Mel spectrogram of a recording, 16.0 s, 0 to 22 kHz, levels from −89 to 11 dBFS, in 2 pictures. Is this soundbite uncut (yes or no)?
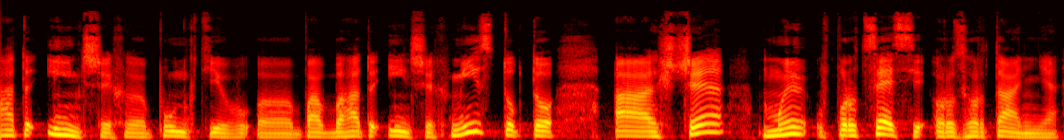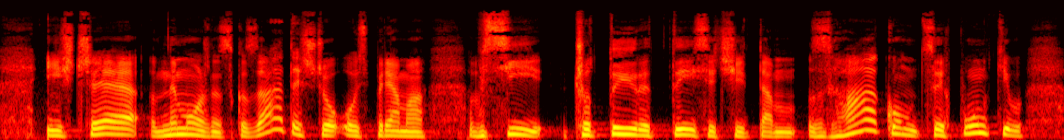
yes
